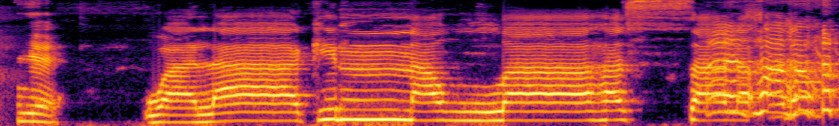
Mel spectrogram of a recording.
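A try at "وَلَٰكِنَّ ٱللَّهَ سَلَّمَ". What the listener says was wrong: Nah, iya, jadi jangan sinnya jangan ditekan.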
